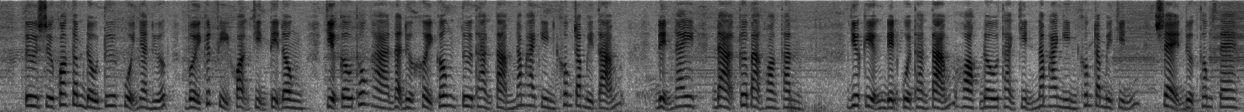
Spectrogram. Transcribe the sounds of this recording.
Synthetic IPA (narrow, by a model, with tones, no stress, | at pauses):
t̪ɨ˨˩sɨ̰˧˨kwaː˧nt̪ə˧mɗə˨˩wt̪ɨ˧ku˧˩əɲaː˨˩nɨ˦˥ək̚vəː˨˦jkï˦˥k̟̚fi˨˦xwaː˧˩ŋt͡ɕi˨˦nt̪ḭ˧˩ɗə˨wŋ͡m | t͡ɕi˨˧˦əkə˨˩wt̪ʰo˧nɦaː˨˩ɗa̰ː˧˥ɗɨ˨˩ək̚xəː˧˩jkə˧wŋ͡mt̪ɨ˨˩t̪ʰaː˨˦ŋt̪aː˨˦mna˧mɦaː˧jŋi˨˩nxə˧wŋ͡mt͡ɕa˧mːɨ˨˩əjt̪aː˨˦m | ɗe˨˦nːa˧j | ɗa̰ː˧˥kəː˧ɓaː˧˩nhwaː˨˩nt̪ʰa˨˩jŋ̟ | zɨ̰˧˨kḭ˧˨ənɗe˨˦nku˨˧˩əjt̪ʰaː˨˦ŋt̪aː˨˦mhwa˨˩k̚ɗə˨˩wt̪ʰaː˨˦ŋt͡ɕi˨˦nːa˧mɦaː˧jŋi˨˩nxə˧wŋ͡mt͡ɕa˧mːɨ˨˩əjt͡ɕi˨˦n | sɛ̰˧˥ɗɨ˨˩ək̚t̪ʰə˧wŋ͡msɛ˧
